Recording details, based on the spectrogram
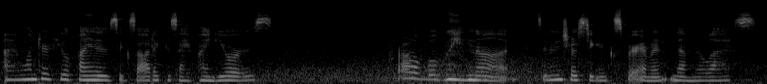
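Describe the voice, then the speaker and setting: A woman acts out a sassy, wistful young siren in an ASMR roleplay. The voice is soft and breathy, often slipping into a whisper, gentle and close to the mic. There is clear background noise behind it. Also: medium pitch, steady tone, moderate pace, close to an everyday voice. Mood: delighted, curious.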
